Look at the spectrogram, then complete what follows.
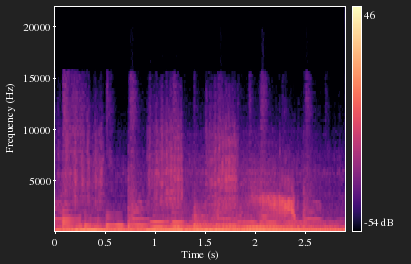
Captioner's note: engine revving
